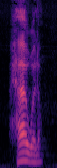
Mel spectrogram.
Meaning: 1. to try 2. to seek
- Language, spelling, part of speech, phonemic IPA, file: Arabic, حاول, verb, /ħaː.wa.la/, Ar-حاول.ogg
